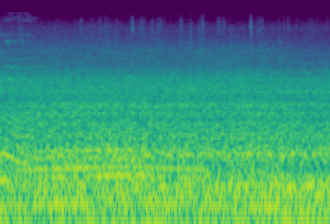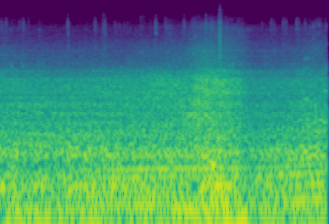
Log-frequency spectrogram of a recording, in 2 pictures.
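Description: Tyres roll over a paved road.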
